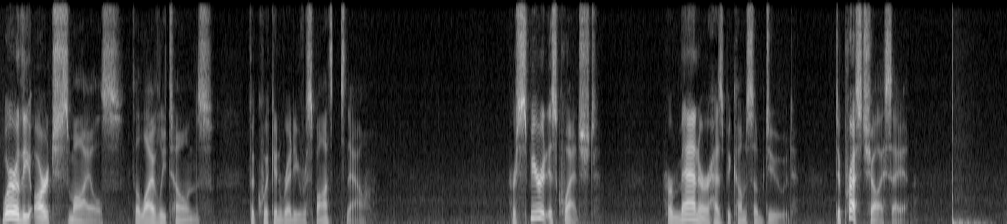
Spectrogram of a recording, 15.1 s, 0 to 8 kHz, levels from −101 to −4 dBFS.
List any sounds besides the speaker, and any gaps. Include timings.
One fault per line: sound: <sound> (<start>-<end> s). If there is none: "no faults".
sound: dropout (5.0-5.1 s)
sound: thud (14.3-15.0 s)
